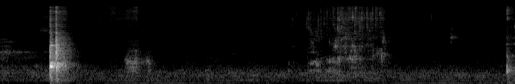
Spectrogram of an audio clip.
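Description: Apple cider vinegar and water slosh as a container is rinsed in a kitchen, with a sharp clink, a few quiet drips and a brief splashing swirl, close and sparse with no talk.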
